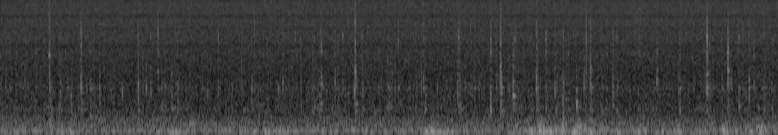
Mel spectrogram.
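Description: Rain falling, heard as many scattered drop ticks, over a low rumble of wind on the microphone.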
